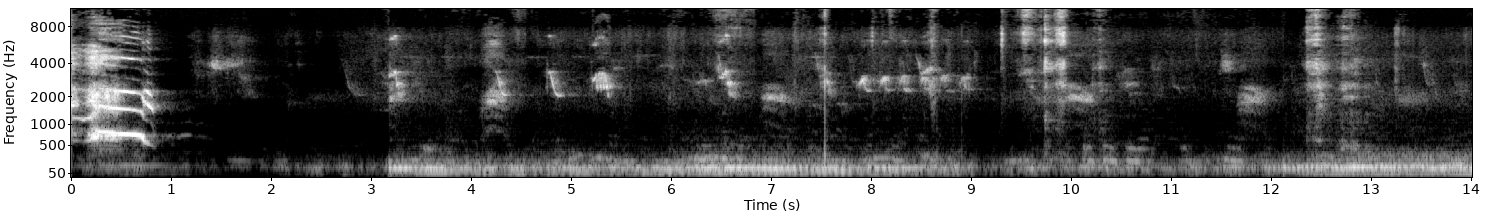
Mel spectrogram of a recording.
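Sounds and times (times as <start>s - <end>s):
small songbirds chirping: 1.3s - 11.9s
steady low rumble: 2.1s - 14.0s.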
